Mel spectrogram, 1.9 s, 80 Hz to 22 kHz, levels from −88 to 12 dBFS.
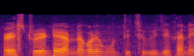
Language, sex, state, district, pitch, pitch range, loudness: Bengali, male, West Bengal, Malda, 130 Hz, 125-140 Hz, -19 LUFS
